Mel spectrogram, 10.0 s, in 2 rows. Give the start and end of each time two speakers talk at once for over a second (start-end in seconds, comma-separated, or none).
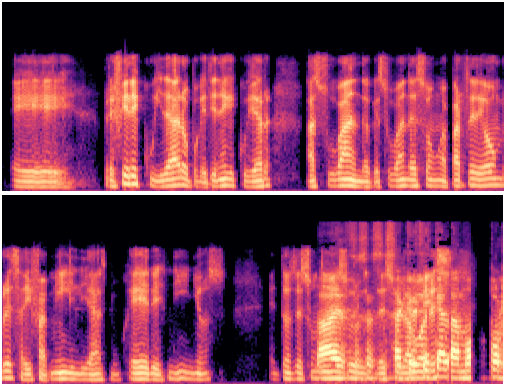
8.2-9.5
